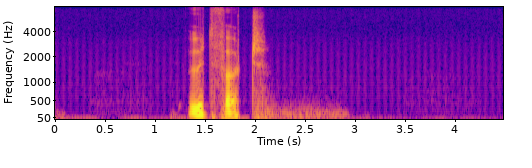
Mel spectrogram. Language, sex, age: Norwegian, male, 31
